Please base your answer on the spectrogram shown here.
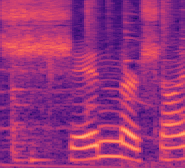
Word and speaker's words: Shein: this website or like app called Shine or something like that. It's spelled like Shein.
